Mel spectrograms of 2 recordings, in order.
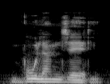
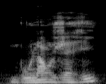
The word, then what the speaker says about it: boulangerie: dans le cas premier ils ont dit plus tôt ghoul angel avec l'accent dans l'avant dernière syllabe jeu au lieu de prononcer boulangerie avec l'accent dans dernière syllabe dans le cas du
